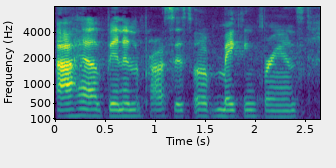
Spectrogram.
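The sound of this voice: A woman speaks at a moderate pace with monotone, flat intonation, a low pitch, and a bright, sharp tone.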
